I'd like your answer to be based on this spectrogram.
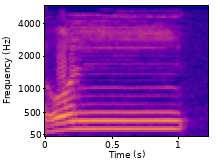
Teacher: إذا وقفنا عليها نقول هن، أعطناها غنة مقدار حركتين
